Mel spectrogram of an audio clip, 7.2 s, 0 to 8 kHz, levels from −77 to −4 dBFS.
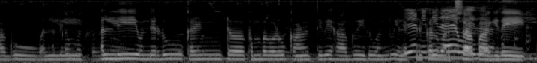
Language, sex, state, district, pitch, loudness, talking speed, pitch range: Kannada, female, Karnataka, Dharwad, 195 Hz, -39 LUFS, 115 wpm, 185-205 Hz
